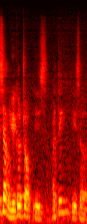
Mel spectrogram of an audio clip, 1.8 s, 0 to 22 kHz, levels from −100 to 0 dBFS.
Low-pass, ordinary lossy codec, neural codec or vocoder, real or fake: 19.8 kHz; none; autoencoder, 48 kHz, 128 numbers a frame, DAC-VAE, trained on Japanese speech; fake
